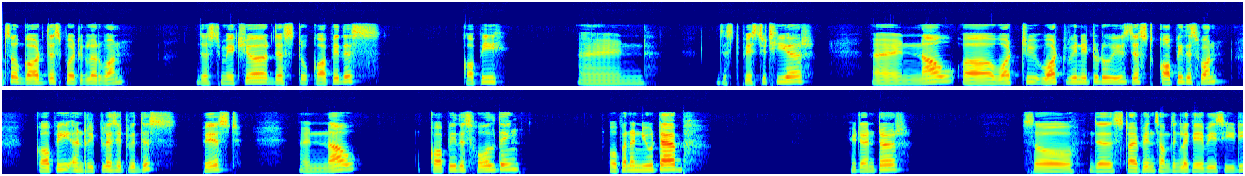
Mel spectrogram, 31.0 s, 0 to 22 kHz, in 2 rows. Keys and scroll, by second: 5.2 ctrl+c, 8.6 ctrl+v, 15.2 ctrl+c, 17.4 ctrl+v, 20.9 ctrl+c, 24.7 ctrl+v, 25.1 Return, 30.3-31.0 typing.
